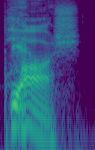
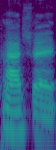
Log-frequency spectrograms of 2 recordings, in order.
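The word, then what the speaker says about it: Paasche: Yeah, like, well, if you like go to Amazon and you like top rated stuff, of course Iwata's there, but Posh, it's also sold at a lot of the hobby stores.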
